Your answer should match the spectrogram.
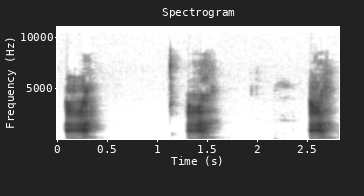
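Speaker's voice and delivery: "ah" rising steeply each time; repeated questioning "ah", pitch sweeping upward; second tone. Shown as a demonstration. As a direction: ask "ah" as if saying what?. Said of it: "the pitch is rising, like you're asking what".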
